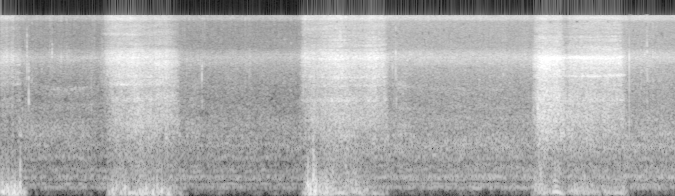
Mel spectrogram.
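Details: Bees buzzing in bursts during wild honey hunting and harvesting, a broad hissing drone swelling for about a second then fading, three surges over seven seconds with quieter background noise between.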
